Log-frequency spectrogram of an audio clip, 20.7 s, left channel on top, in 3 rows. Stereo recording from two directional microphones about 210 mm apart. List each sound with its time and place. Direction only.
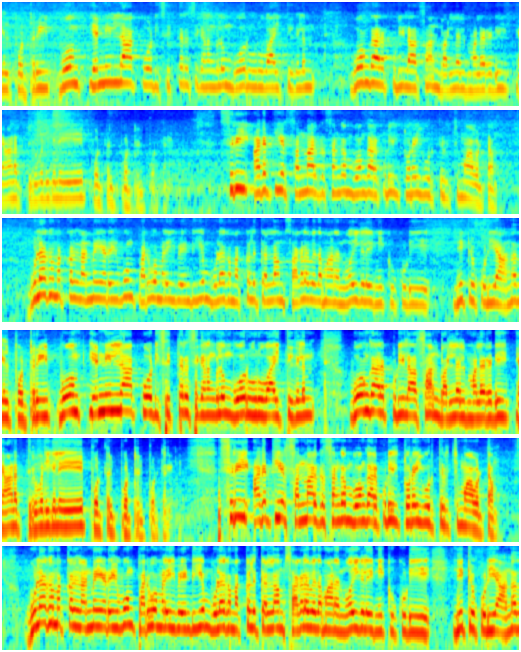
0.0 s a man's voice: 50° right (ahead or behind)
9.9 s a man's voice: 50° right (ahead or behind)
